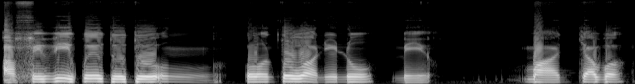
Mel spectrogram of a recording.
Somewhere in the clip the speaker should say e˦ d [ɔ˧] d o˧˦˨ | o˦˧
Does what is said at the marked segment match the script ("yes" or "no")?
no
